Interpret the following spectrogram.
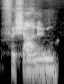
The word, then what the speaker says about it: Fashanu: Olu Fashanu.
